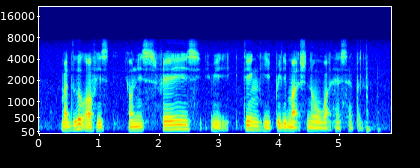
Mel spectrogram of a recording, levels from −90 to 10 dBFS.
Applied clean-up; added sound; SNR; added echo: none; none; none; none.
